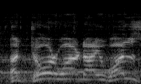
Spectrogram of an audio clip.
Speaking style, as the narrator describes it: he shouted

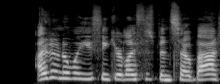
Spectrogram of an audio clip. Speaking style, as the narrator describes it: he said

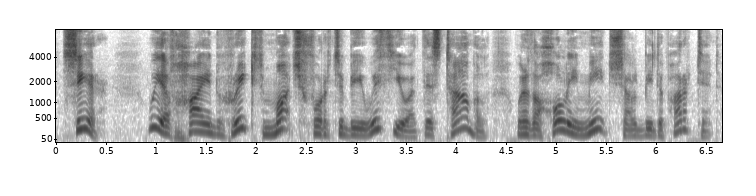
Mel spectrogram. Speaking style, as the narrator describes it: sighed unto Sir Galahad

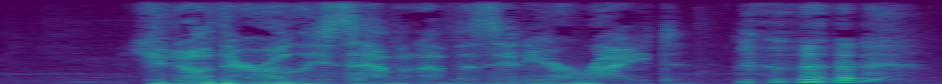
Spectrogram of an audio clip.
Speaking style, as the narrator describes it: He whispers in my ear

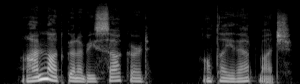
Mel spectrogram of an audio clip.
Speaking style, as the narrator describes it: Dante grumbled

